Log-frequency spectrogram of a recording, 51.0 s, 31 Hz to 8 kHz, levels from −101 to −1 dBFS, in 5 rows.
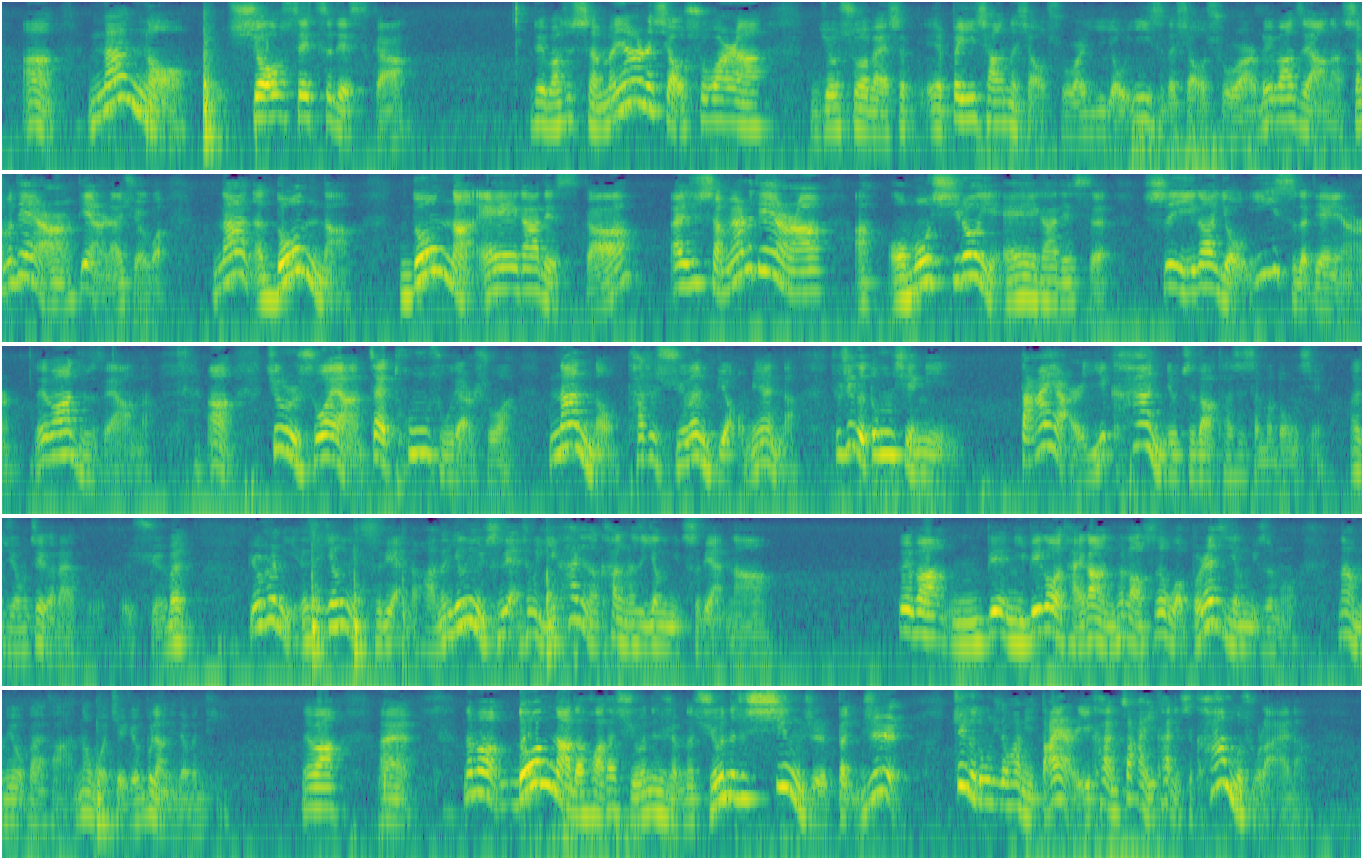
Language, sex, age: Chinese, male, 20-39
